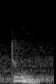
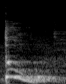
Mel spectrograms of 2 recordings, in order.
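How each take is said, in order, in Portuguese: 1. O som é dito muito baixinho. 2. O som é dito em voz alta. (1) "quando B um tem uma altura abaixo da normal... Tum, baixinho" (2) "quando B um tem uma altura acima da normal, nós chamamos de B um de hiperfonética"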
